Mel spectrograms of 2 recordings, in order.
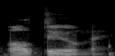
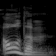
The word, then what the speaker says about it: Uldum: do the same thing it says all doom and so I where I was like no wait a minute my entire world of warcraft in my head I've pronounced it Oldham and now I'm glad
